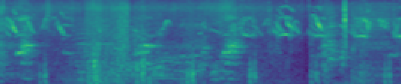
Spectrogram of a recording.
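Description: Broody hens clucking and chirping close by, repeated soft calls with high peeping chicks and guinea keets scattered throughout, no talking.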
